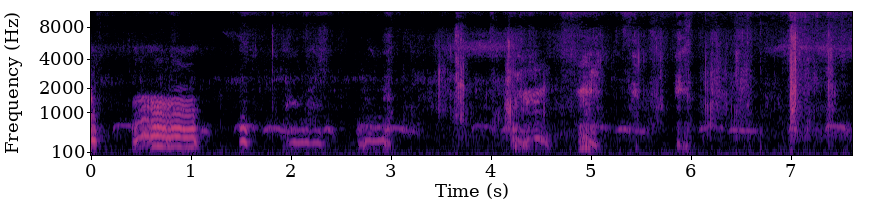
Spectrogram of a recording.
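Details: Kangal puppies at play: a harmonic yelp near the start, then a string of thin, high whines and short squeals repeated roughly every second, with faint rustling between them.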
